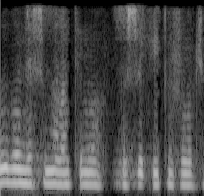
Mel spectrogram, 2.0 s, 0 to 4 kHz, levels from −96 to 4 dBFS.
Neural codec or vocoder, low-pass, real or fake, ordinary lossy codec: codec, 16 kHz, 1 kbps, FreqCodec, smaller model; 3.6 kHz; fake; AAC, 16 kbps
